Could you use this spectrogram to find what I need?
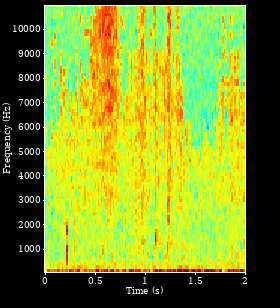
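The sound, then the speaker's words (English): Faint, soft scratching of handwriting with a pen on paper in a journal, a continuous light scraping with small uneven strokes over about two seconds, with no talk. “Write out my purpose, write out my vision, write out my goal. Write down my gratitude list here, write out what I'm doing tomorrow.”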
